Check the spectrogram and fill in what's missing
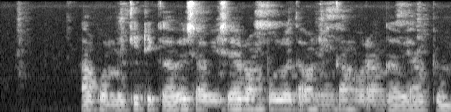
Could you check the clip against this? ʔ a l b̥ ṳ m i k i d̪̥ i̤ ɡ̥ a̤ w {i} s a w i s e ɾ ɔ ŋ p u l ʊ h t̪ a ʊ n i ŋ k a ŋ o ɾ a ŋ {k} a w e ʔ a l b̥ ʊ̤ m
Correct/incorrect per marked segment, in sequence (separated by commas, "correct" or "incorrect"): incorrect, incorrect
